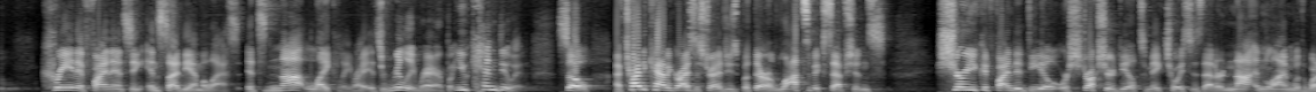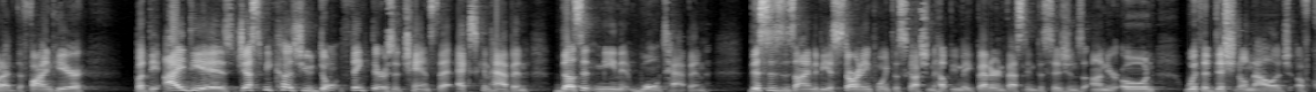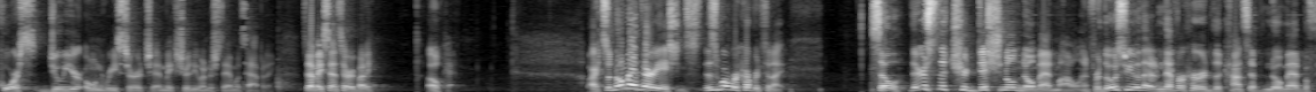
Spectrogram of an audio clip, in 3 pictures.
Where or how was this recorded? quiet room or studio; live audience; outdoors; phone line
live audience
